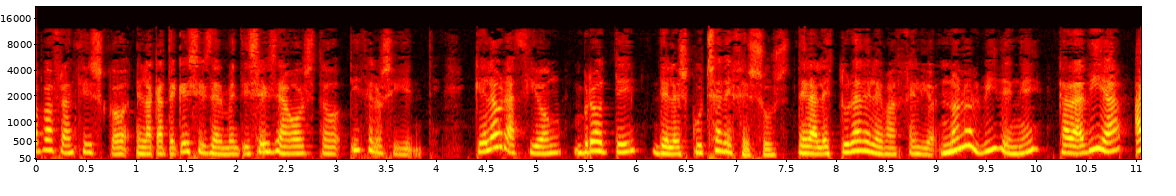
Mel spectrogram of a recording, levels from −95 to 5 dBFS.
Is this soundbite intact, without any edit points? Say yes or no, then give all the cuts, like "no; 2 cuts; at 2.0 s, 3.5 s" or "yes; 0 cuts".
no; 1 cut; at 5.3 s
